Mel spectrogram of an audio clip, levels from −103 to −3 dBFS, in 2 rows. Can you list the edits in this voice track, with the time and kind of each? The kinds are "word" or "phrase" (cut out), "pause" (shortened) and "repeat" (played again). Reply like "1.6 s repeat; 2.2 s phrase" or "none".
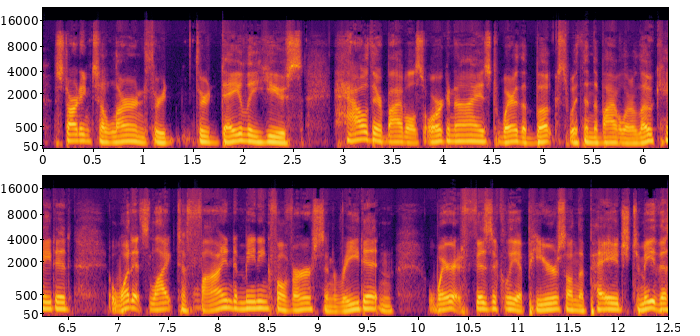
none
